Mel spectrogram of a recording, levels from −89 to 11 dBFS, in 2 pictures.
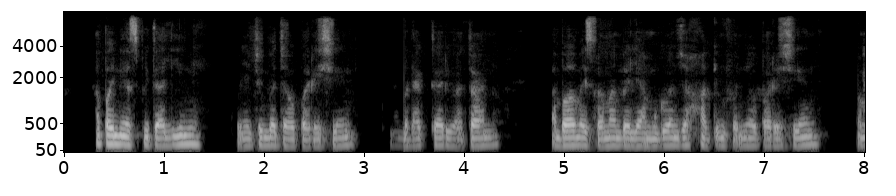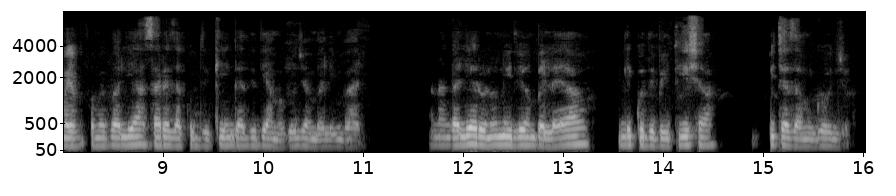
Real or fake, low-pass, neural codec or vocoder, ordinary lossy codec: fake; 7.2 kHz; vocoder, 44.1 kHz, 128 mel bands every 512 samples, BigVGAN v2; AAC, 32 kbps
